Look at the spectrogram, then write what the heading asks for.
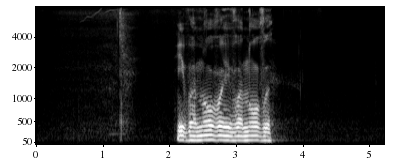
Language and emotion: Russian, neutral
